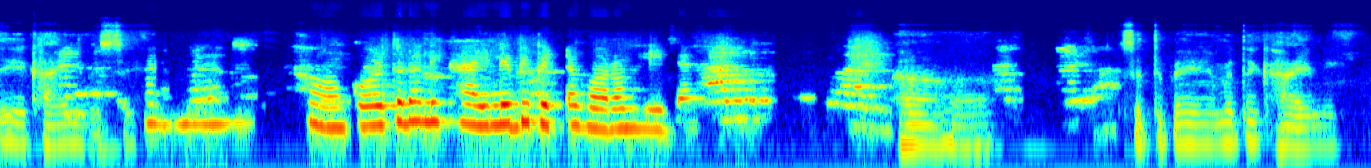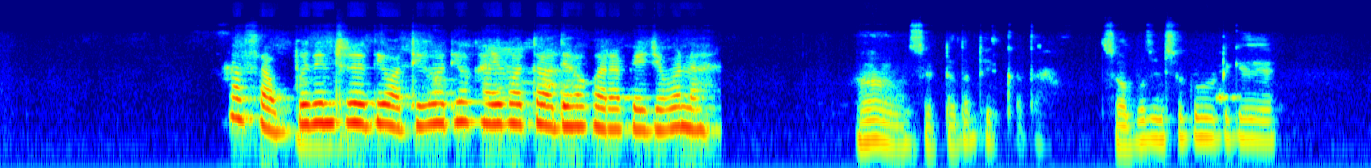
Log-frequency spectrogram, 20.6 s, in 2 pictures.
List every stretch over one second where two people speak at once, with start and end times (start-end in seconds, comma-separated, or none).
none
